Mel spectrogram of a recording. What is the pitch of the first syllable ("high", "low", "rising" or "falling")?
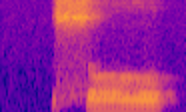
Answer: low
